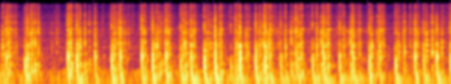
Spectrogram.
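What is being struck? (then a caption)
Cardboard tissue box. Fingertips and nails tap and scratch the printed side of a small hollow cardboard tissue box with a green floral print. A quick, uneven run of dry, hollow taps and papery scratches follows, each dying away almost instantly with a soft low thump under a brighter rasp.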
